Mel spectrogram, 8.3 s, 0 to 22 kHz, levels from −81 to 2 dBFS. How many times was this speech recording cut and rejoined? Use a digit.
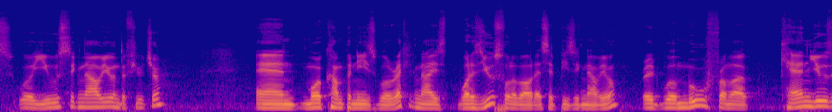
2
